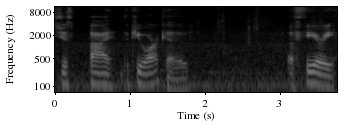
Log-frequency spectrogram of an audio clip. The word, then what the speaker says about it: AFERIY: by the QR code aury I've also heard it pronounced apery but I prefer a fury I don't think they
